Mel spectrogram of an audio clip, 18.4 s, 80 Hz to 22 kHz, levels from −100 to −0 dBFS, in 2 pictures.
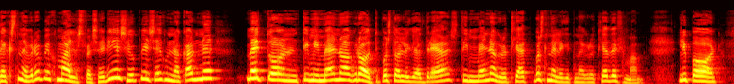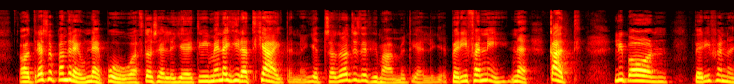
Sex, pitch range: female, 195-275 Hz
